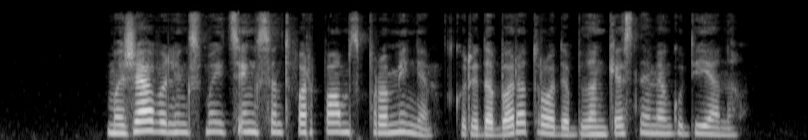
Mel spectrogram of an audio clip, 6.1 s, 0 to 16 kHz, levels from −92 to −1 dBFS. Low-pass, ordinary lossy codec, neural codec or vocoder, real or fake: 10.8 kHz; AAC, 64 kbps; codec, 24 kHz, 0.9 kbps, WavTokenizer, medium speech release version 2; fake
